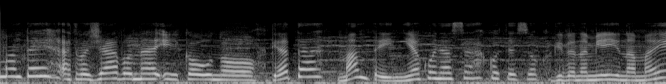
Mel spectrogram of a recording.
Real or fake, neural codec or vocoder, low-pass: real; none; 7.2 kHz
